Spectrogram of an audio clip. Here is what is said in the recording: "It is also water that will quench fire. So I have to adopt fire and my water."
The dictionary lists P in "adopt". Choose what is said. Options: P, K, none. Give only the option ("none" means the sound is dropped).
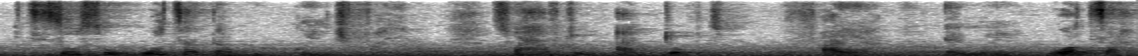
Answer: P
